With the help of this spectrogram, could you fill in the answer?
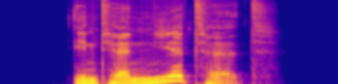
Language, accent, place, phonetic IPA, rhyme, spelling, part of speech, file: German, Germany, Berlin, [ɪntɐˈniːɐ̯tət], -iːɐ̯tət, interniertet, verb, De-interniertet.ogg
- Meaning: inflection of internieren: 1. second-person plural preterite 2. second-person plural subjunctive II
